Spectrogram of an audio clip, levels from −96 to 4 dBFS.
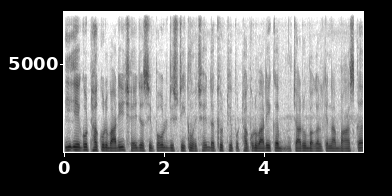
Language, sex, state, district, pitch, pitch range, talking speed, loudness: Maithili, male, Bihar, Supaul, 130 Hz, 125-140 Hz, 200 wpm, -20 LUFS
